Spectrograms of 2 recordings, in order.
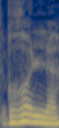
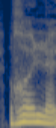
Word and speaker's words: Rol: Une émission au-delà du miroir ce soir par téléphone avec Marc Gallieux qui va nous parler de Roll, ça s'écrit R-O-L, Roll qui est né en 1903 et qui nous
